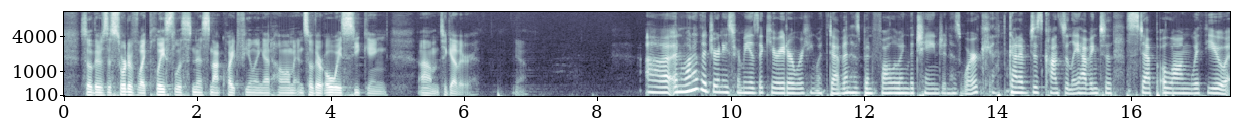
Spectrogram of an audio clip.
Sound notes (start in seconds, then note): none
